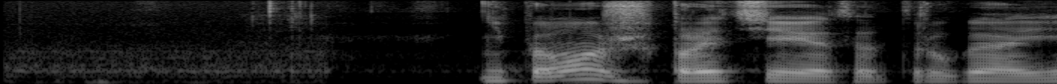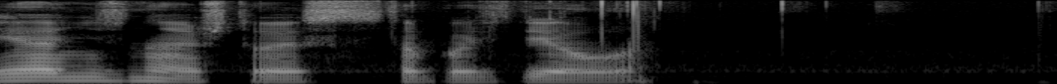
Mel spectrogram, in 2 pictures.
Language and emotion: Russian, neutral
